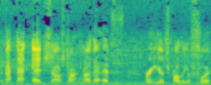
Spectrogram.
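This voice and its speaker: Noticeable background noise runs under the speech. The sound itself is dry, with no echo. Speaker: hobbyist vlogger. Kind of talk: casual vlog chat. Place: garden. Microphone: phone near.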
